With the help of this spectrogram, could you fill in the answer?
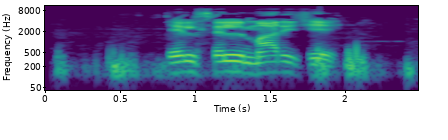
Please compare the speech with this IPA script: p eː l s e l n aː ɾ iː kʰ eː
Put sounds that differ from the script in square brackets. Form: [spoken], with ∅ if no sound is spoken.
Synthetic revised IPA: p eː l s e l [m] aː ɾ iː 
